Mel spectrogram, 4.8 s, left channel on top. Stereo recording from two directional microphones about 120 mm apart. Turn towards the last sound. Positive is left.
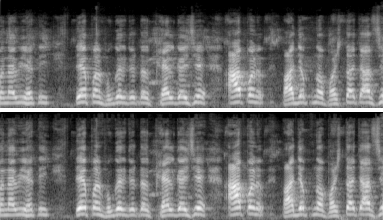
turn(degrees=-35)  # may be behind; listen again after turning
